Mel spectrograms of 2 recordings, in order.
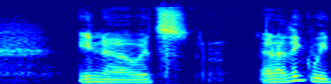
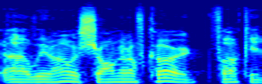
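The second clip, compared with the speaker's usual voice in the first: ordinary talk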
